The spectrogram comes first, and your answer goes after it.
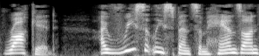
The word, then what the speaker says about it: Rokid: One notable contender in the US market is Rokid, a China based tech company pronounced like Rockid.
